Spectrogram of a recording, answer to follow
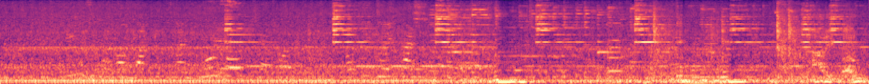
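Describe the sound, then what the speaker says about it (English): A small tourist train on the Calico and Odessa Railroad in the Calico ghost town, California, pulls away with a steady low rumble and occasional clanks, while people talk nearby. "getting ready to take off on a little train."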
